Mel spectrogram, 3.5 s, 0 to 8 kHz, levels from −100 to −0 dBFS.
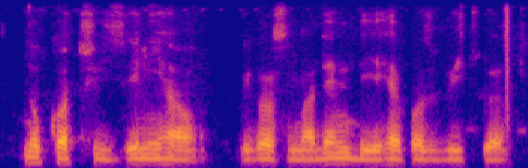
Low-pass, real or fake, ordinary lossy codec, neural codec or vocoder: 7.2 kHz; real; Opus, 24 kbps; none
